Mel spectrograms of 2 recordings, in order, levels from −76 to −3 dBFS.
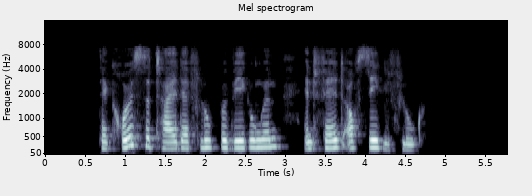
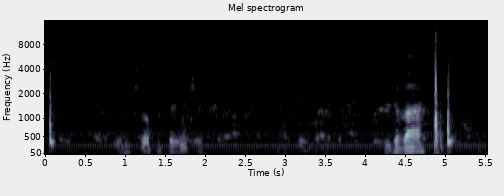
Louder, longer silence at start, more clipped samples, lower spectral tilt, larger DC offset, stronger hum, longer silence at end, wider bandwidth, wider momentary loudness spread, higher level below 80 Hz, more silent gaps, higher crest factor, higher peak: first, -19 LUFS vs -36 LUFS; first, 0.7 s vs 0.05 s; neither; about the same, -6.5 dB/octave vs -5.5 dB/octave; neither; neither; first, 1.15 s vs 0.4 s; second, 7.8 kHz vs 11.5 kHz; second, 11 LU vs 27 LU; first, -62 dBFS vs -70 dBFS; first, 3.19-3.23 s vs none; second, 16 dB vs 32 dB; first, -2 dBFS vs -8 dBFS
